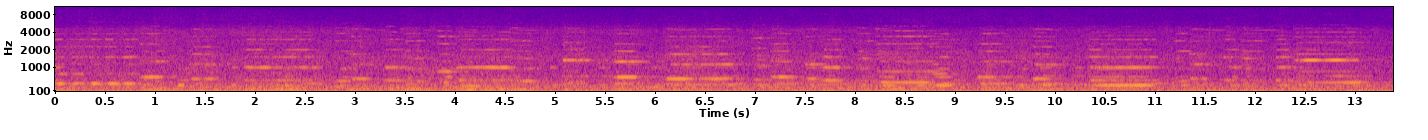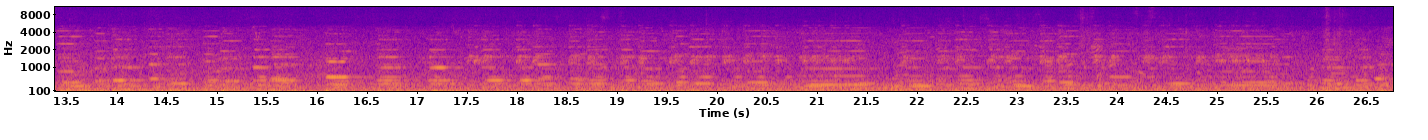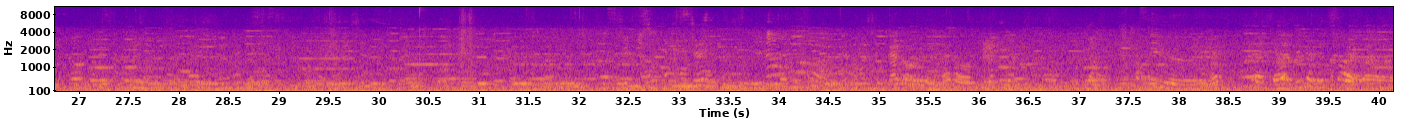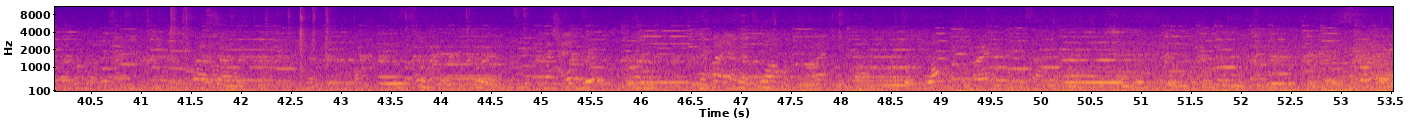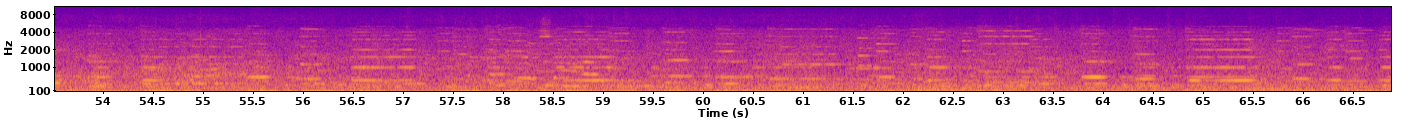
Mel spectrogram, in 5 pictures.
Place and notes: paris, les halles, passage mondetour, traditional caroussel
a traditional wooden caroussel waiting for customers in the morning
international cityscapes - social ambiences and topographic field recordings
Paris, France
